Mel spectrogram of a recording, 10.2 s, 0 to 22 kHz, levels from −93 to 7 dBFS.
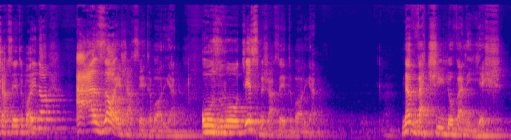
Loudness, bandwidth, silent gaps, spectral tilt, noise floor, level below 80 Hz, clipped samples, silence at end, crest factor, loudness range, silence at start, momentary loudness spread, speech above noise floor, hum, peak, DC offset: -19 LUFS; 19.5 kHz; none; -4 dB/octave; -59 dBFS; -48 dBFS; under 0.1%; 0.1 s; 20 dB; 6 LU; 0 s; 19 LU; 39 dB; none; 0 dBFS; under 0.1%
